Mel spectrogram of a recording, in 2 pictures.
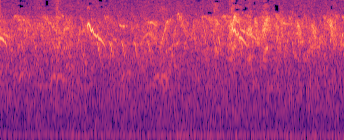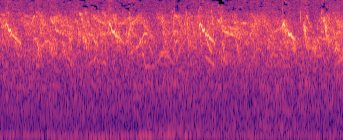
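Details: Female white-eye calls mixed with a flock of white-eyes, dense, high, thin chirps and quick twittering notes that overlap constantly over a low steady hum.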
